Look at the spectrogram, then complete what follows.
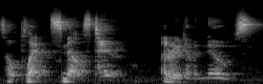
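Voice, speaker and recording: A man's put-on character voice at a very fast pace, with a slight echo. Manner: eerie, deadpan.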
